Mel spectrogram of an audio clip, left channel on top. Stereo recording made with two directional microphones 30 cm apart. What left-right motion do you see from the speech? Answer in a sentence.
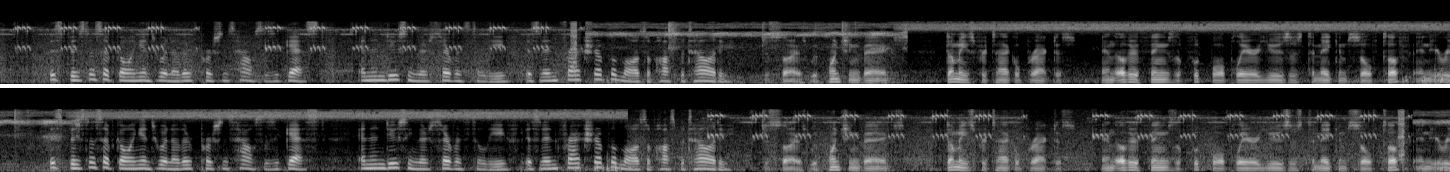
In this clip you hear the speech stay in one place.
